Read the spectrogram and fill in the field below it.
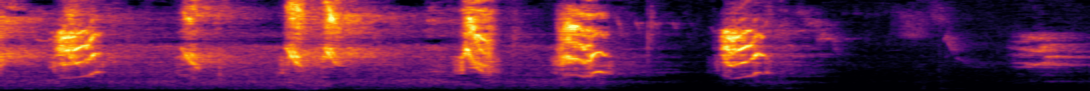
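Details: Female double-collared seedeater calling repeatedly to stimulate a cold male to sing: a run of short, bright, high chirps about every half second, fading to softer notes near the end, in quiet surroundings.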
